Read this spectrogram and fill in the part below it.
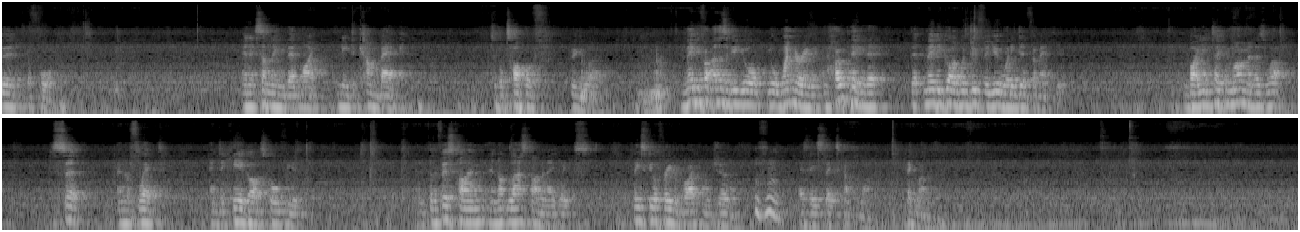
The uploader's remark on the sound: This sermon was preached at cession|community on 21 February 2021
